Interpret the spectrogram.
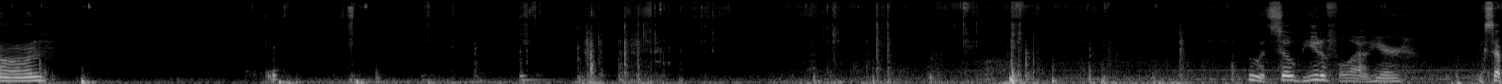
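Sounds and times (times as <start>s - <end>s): shuffling and rustling: 5.6s - 15.0s
low rumble: 9.1s - 15.0s.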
